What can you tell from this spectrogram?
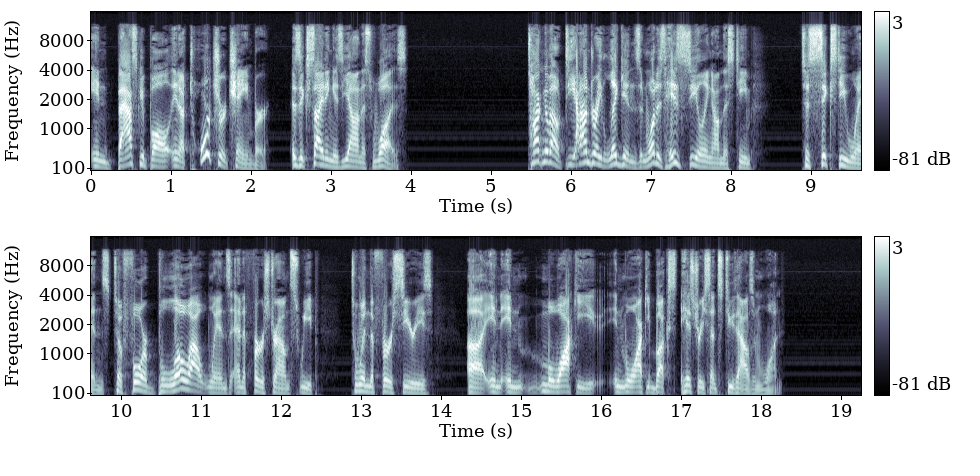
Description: Speech in English. There is no code.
